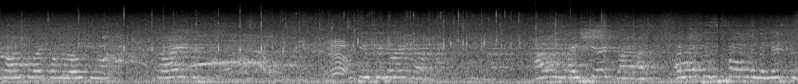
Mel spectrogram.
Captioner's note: crowd snaps intensely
